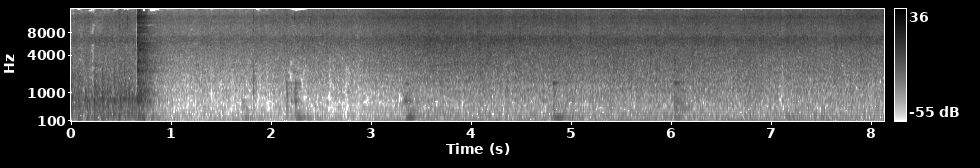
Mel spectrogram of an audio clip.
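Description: Green beans fry in a pan with a brief loud splash as tomato purée goes in, then a steady close sizzle continues with occasional soft clinks of a utensil.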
